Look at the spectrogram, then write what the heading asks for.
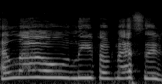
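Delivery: put-on very high, slow, drawn-out old lady voice. Retelling a call to the grandmother's friend, the speaker does the voicemail greeting; old lady voice. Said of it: "old lady".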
